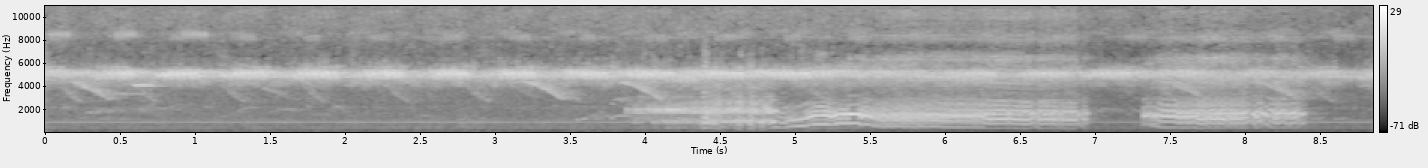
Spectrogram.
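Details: Wild red junglefowl lured by decoy hunting in rural countryside, giving a harsh, broad crow from about four seconds in, a drawn-out middle section followed by a second burst, over a steady high insect drone with repeated chirps.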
